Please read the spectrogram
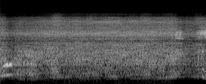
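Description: A steady hiss, even and unbroken, sitting in the middle and upper range with little low rumble.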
